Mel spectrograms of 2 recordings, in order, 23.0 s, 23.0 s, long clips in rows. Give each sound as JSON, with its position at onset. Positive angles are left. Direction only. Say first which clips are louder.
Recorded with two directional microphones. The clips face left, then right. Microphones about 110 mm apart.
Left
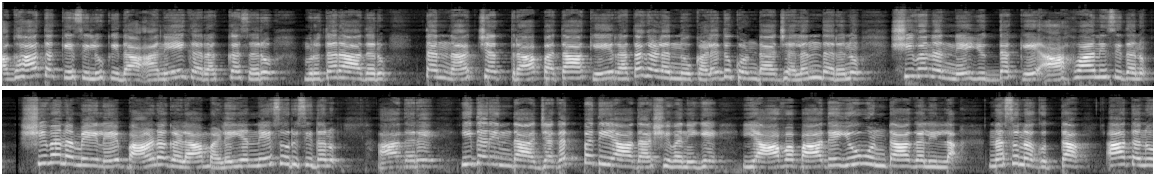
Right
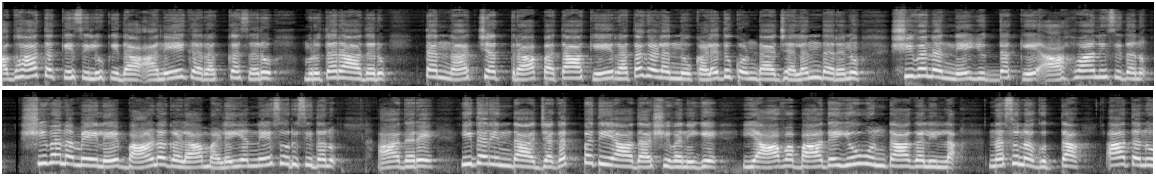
{"t": 0.0, "sound": "a woman's voice", "louder": "right 4 dB", "side_deg": -45}
{"t": 9.4, "sound": "a woman's voice", "louder": "right 7 dB", "side_deg": -30}
{"t": 11.7, "sound": "a woman's voice", "louder": "right 6 dB", "side_deg": -30}
{"t": 15.3, "sound": "a woman's voice", "louder": "right 8 dB", "side_deg": -75}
